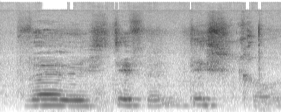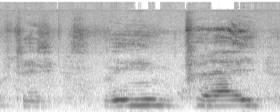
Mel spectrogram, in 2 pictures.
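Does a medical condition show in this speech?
Yes: cerebral palsy.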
